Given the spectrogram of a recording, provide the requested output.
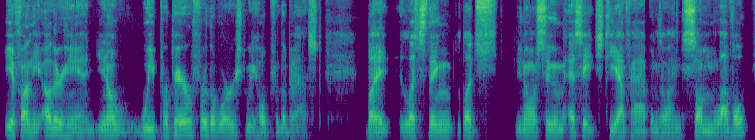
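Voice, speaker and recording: A man's voice: normal speed, dark tone, no echo. Confident man explaining, dry sound. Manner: confident, explanatory, making a pitch. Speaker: guest, survival news founder. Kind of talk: interview answers.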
